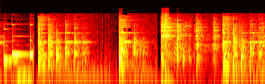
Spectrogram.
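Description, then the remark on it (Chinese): Metal cooking pots clank and rattle against each other in three busy bursts of rapid, uneven knocks, each hit leaving a bright metallic ring. The clattering is loud, with no voices. “啊，可爱的巴依老爷，我的锅子坏了，我想来向您借口锅子。”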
